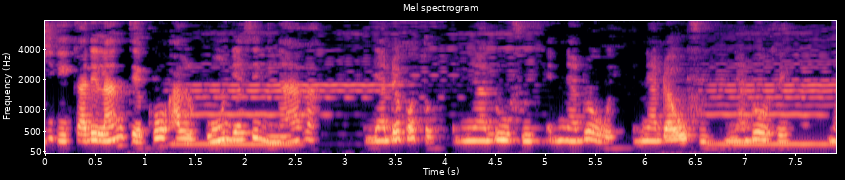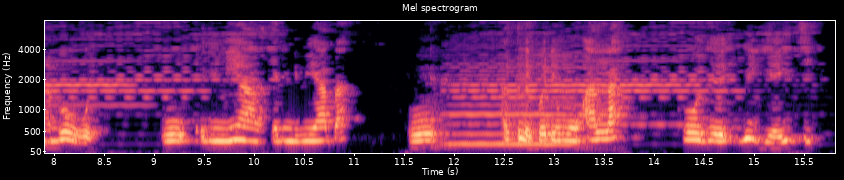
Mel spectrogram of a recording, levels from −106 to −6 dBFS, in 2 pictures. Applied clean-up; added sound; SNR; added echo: classical method Wiener filter.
